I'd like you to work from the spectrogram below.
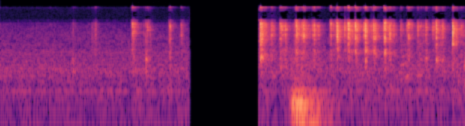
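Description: Typing on a computer keyboard: quick irregular clicks of keys, broken by a short silent gap, then a louder, denser burst of keystrokes with a soft thump, close and clear.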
